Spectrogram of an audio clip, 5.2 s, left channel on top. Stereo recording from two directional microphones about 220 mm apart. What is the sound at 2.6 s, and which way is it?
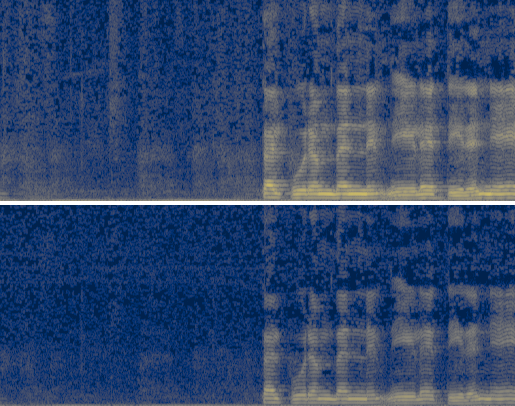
Speech, 45° right (ahead or behind).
